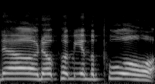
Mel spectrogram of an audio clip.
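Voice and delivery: high scream with all energy mustered, yet mild. Retelling a scene where a character is carried toward a pool; acting out a scream. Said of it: "musters up all of his energy to scream".

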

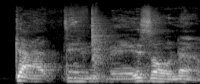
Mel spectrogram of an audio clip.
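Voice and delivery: ordinary talk

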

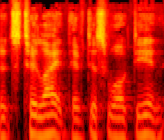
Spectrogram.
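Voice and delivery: usual speaking voice

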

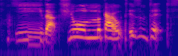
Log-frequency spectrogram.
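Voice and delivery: gleeful, high voice cracking and breaking. Filch answers the students' fear of werewolves: voice cracking with glee. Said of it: "his voice cracking with glee".

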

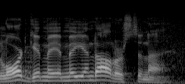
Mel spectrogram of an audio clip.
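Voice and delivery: plain

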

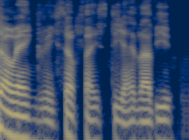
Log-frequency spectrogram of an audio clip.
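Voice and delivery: put-on gushing, doting baby talk. Speaking to a very angry snail, baby talk. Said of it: "Are you baby talking".

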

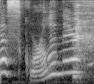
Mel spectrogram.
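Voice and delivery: high, loud, surprised and startled.

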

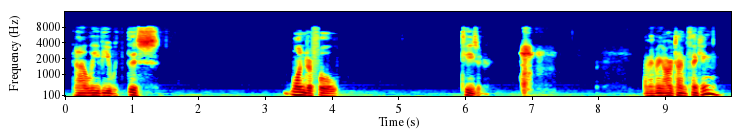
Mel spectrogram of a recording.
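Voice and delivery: speaking very slowly. Closing a podcast episode, the host leaves listeners with a teaser, speaking very slowly. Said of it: "That's why I'm speaking very slowly".

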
